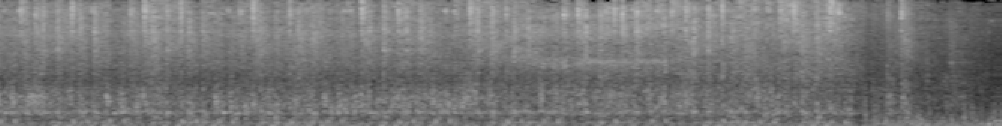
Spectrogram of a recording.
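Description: Loud rumble and clatter of a passing passenger train's coaches rushing by alongside a moving train, with wheels clicking over rail joints, heard through an open coach door. The passing rush cuts off about nine seconds in, leaving the quieter running of the train itself.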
